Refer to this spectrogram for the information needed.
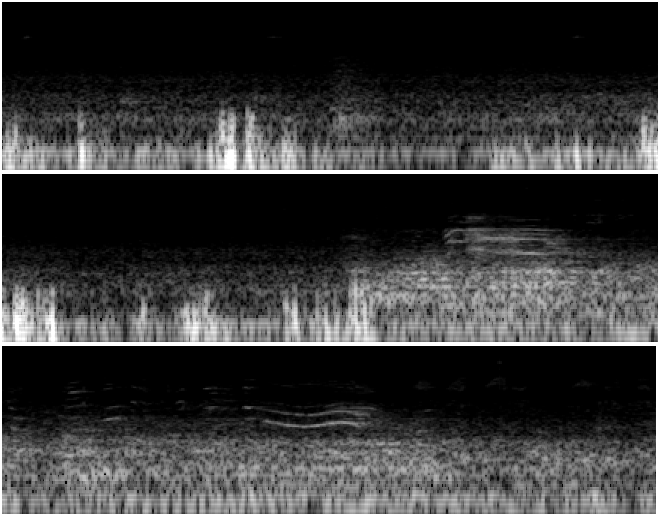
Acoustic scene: residential area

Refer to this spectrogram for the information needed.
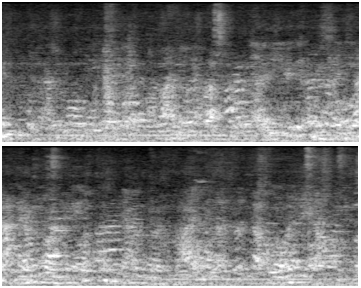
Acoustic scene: crowded indoor space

